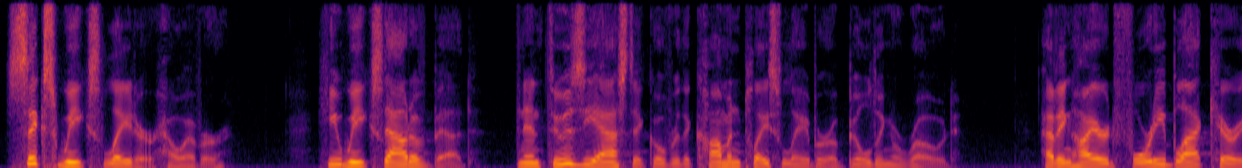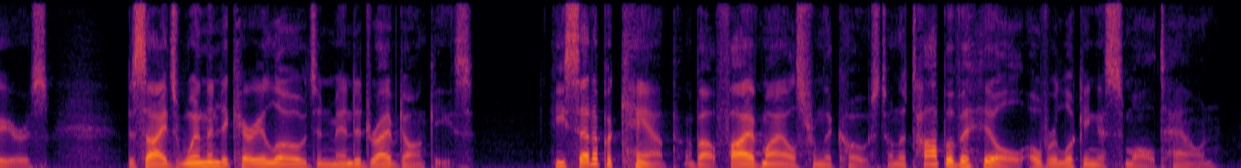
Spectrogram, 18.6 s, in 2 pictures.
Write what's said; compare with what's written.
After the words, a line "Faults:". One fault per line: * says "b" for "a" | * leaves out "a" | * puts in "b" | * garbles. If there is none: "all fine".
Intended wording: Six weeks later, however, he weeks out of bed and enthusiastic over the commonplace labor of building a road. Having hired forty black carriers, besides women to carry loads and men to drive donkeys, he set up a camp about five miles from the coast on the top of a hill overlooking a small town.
Six weeks later, however, he weeks out of bed and enthusiastic over the commonplace labor of building a road. Having hired forty black carriers, besides women to carry loads and men to drive donkeys, he set up a camp about five miles from the coast on the top of a hill overlooking a small town.
Faults:
all fine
